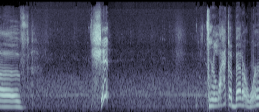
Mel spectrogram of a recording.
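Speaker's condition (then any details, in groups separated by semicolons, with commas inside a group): No condition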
